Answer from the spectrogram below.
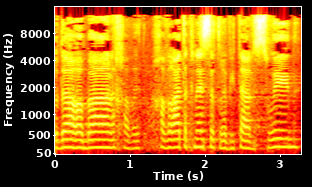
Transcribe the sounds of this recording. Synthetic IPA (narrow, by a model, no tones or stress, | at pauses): odaʁabale | χaveʁathaknesetʁevitalswid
